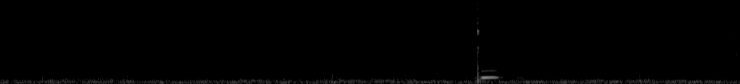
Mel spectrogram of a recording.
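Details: Ragdoll cat purring while being brushed indoors, a soft, steady low rumble running throughout, with one sharp click midway.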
